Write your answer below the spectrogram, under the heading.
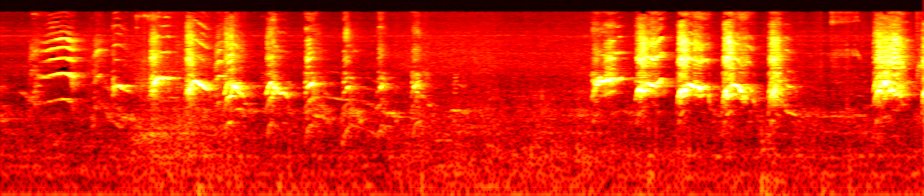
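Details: Pomeranian at a pet shop giving rapid high-pitched yaps, about two per second in two bursts separated by a short pause, with a few squeaky whines at the start.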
